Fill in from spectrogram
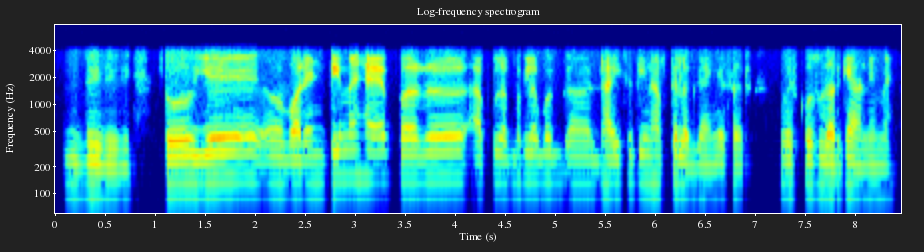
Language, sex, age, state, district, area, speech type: Hindi, male, 30-45, Madhya Pradesh, Balaghat, rural, conversation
